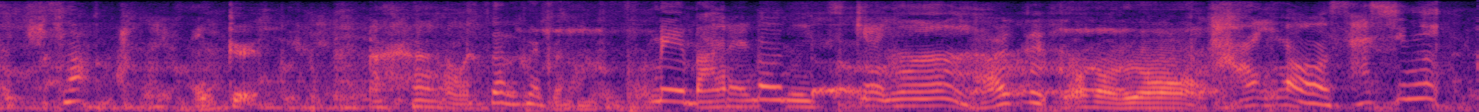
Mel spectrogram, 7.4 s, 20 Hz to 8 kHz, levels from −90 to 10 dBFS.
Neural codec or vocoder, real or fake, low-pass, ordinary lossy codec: codec, 16 kHz, 4 kbps, X-Codec, HuBERT features, trained on LibriSpeech; fake; none; none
